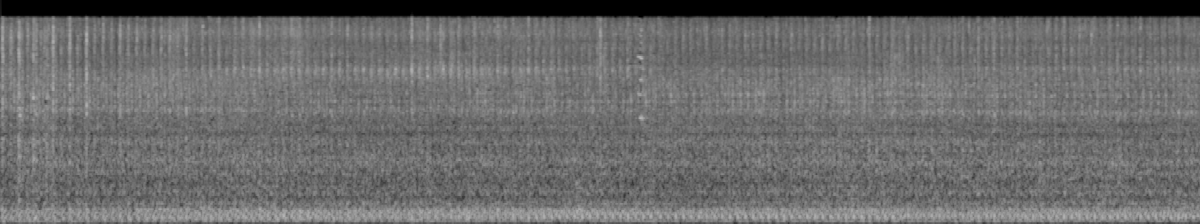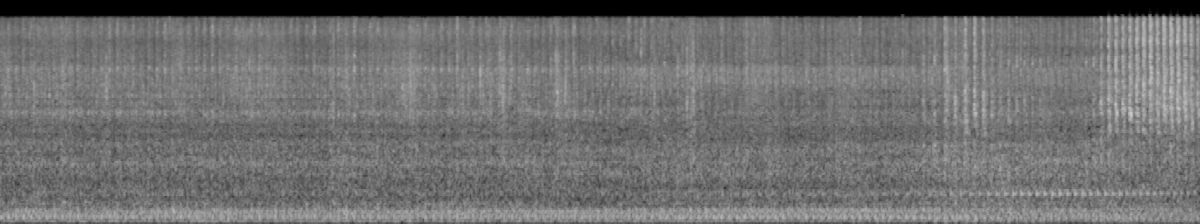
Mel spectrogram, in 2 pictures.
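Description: Engine of a drum concrete mixer running steadily, turning the mixing drum.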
